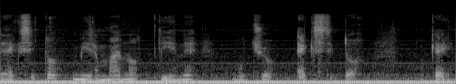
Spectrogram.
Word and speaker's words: éxito: mi hermano tiene mucho éxito. Okay, notice the accent of the word éxito. Entonces éxito, éxito. Okay, because the accent is on the E.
